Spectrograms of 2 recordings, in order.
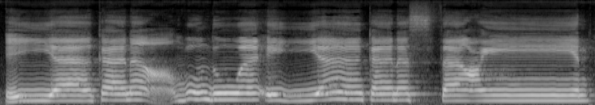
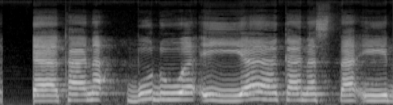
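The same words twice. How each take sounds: First: "Iyyaka na'budu wa iyyaka nasta'in" chanted slowly, ain voiced from the throat; flowing ain. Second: "iyyaka na'budu wa iyyaka nasta'in" with ain softened into a plain a; wrong plain A. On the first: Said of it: "kalau ain mati masih nampak ada suara yang mengalir". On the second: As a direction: recite "na'budu" and "nasta'in" without the throaty ain. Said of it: "Bedakan A dengan A". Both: Shown as a demonstration.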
